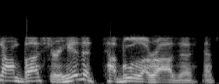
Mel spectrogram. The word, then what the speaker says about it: tabula rasa: He is a tabula rasa. That's how you pronounce it.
